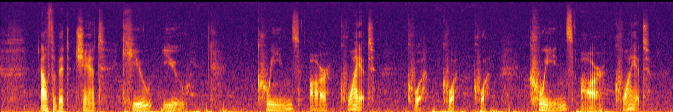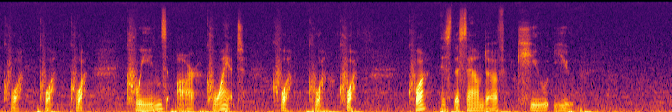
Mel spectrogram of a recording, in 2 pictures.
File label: qu chant; The Alphabet Chant Qu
